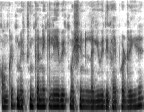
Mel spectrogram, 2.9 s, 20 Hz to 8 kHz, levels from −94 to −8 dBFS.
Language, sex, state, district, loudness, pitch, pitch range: Hindi, male, Jharkhand, Ranchi, -15 LUFS, 120 Hz, 110-125 Hz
